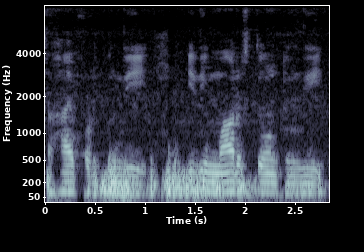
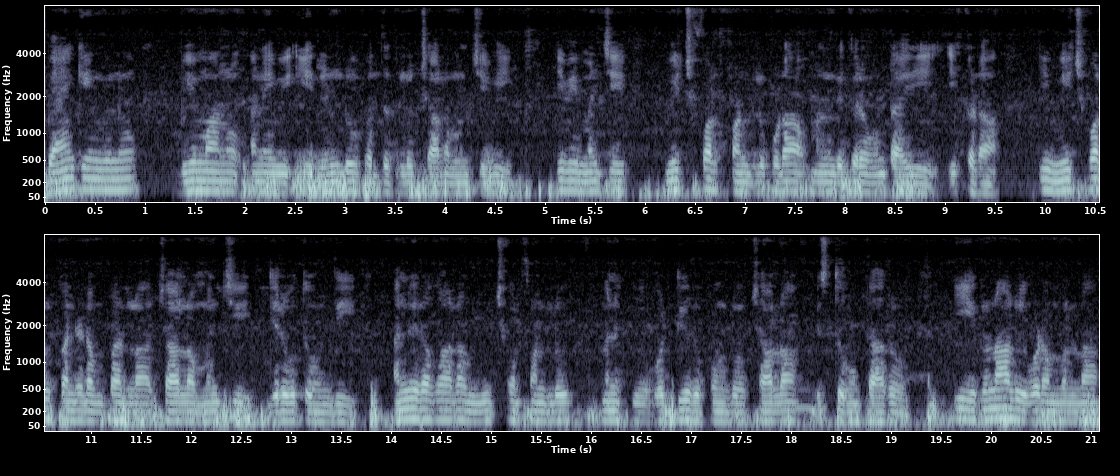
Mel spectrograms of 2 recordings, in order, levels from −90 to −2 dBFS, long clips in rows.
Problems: constant background noise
